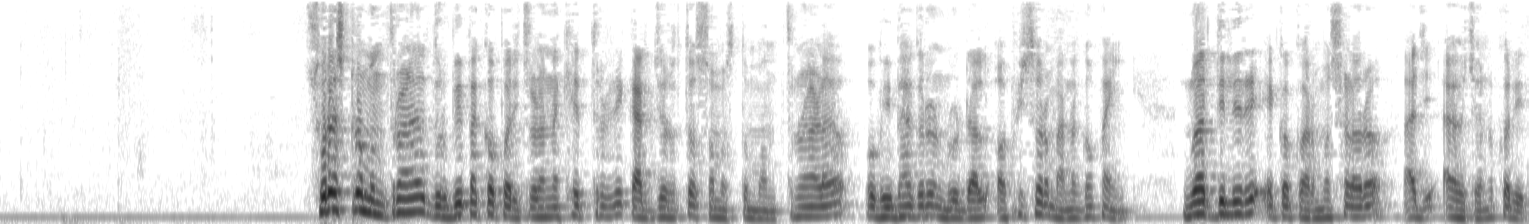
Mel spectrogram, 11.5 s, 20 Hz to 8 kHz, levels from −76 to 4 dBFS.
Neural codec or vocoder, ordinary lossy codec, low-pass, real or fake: none; none; none; real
